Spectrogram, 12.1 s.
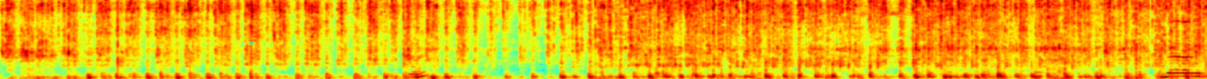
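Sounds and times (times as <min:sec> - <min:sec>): toy motor buzz: 0:00.0 - 0:12.0
toy plastic clicking and rattling: 0:00.0 - 0:12.0.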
